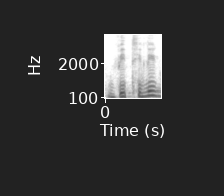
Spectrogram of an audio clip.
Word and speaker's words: Vitiligo: who have pches that condition is called Vitiligo or Vitiligo whichever you pronounce it oh so those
